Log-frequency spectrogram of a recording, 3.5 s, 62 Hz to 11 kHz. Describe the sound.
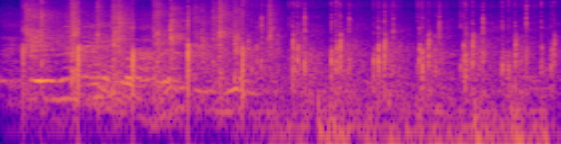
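A small group claps steadily for a few seconds, dense, with voices chattering and calling out over the applause, as an 84-year-old man, Tunceli's first coronavirus patient, is discharged from hospital after 25 days of treatment.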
